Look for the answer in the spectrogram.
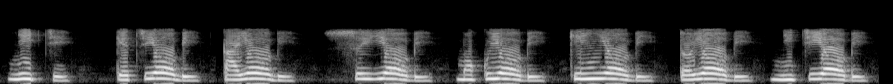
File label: japanese days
